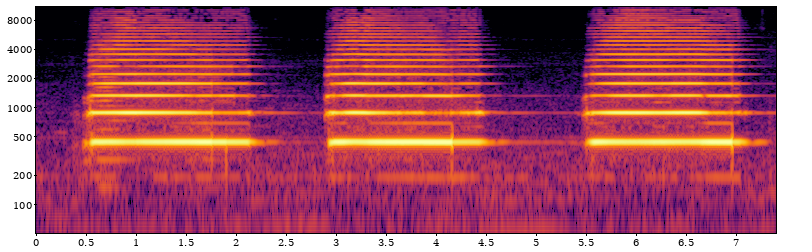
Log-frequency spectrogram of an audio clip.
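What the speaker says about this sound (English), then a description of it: "the A string sounds like this." A violin's open A string is bowed in three long, steady, sustained notes, each lasting about a second and a half and separated by short silences, loud and close.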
